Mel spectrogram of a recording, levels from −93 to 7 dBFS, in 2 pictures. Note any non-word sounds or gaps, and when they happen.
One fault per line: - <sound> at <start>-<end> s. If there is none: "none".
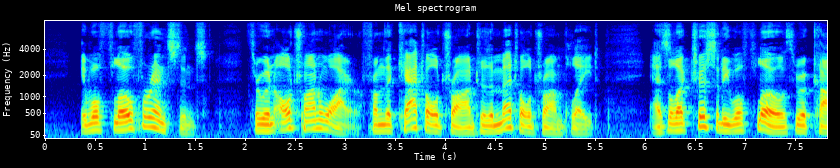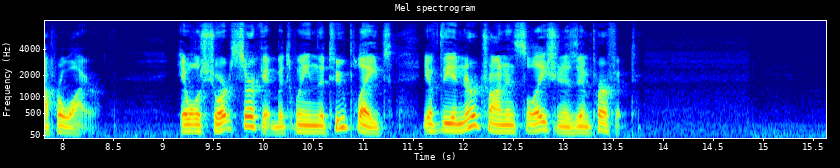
none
